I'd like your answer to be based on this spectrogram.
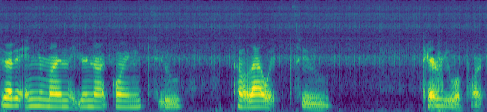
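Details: Woman with self-reported cerebral palsy, no specific speech disorder named; slow speech with long pauses; speech of a person with cerebral palsy.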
